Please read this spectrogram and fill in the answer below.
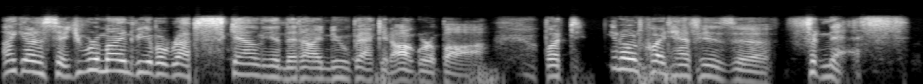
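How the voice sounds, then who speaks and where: A man's voice: on the high side, very animated, normal speed, a bit bright, no echo, muffled recording. A man voicing a haughty, taunting evil sorcerer villain in an amateur radio play. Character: gloating evil sorcerer villain with a snake staff.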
